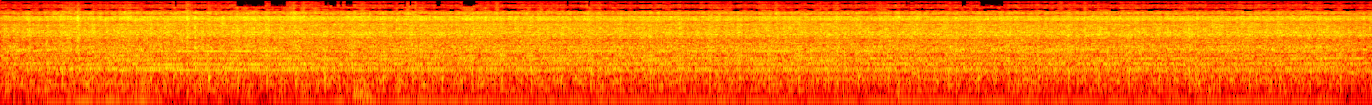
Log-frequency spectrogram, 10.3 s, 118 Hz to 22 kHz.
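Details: 1949 Ford truck with a swapped-in 312 Thunderbird V8, sitting about 45 years. After freeing a rust-jammed cylinder 1, the starter spins it at a steady pace with no binding. The engine cranks freely.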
